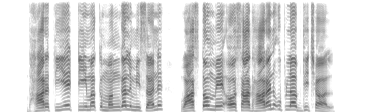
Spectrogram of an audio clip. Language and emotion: Maithili, surprised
